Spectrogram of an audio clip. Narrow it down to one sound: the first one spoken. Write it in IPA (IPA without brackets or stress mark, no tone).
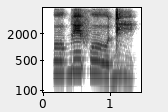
o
